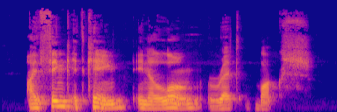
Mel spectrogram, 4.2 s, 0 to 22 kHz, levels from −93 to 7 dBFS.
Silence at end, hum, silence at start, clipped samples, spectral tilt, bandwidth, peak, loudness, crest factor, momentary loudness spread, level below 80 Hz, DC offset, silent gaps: 0.35 s; none; 0.35 s; under 0.1%; -6 dB/octave; 16.5 kHz; -2 dBFS; -20 LUFS; 18 dB; 12 LU; -52 dBFS; under 0.1%; none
